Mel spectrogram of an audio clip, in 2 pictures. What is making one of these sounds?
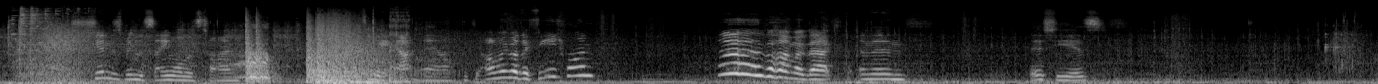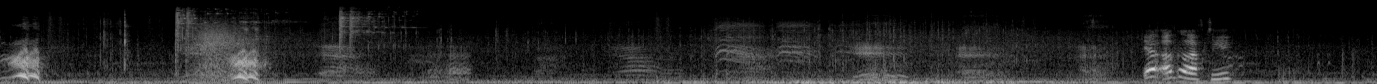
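A woman talks with animation into a microphone, in short bursts.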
